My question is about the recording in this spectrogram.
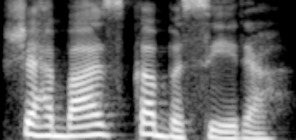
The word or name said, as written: बसेरा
